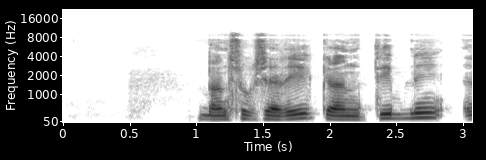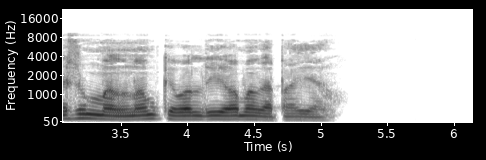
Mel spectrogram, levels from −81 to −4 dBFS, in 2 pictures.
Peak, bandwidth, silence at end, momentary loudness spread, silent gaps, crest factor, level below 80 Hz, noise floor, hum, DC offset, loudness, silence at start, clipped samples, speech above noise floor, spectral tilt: -6 dBFS; 9.8 kHz; 1.05 s; 8 LU; none; 18 dB; -68 dBFS; -87 dBFS; none; under 0.1%; -23 LUFS; 1.05 s; under 0.1%; 64 dB; -5 dB/octave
